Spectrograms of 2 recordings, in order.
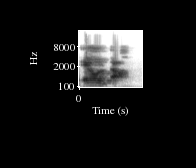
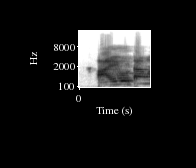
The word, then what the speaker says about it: aorta: हाँ AORTA, एओर्टा। आयोटा मत बोलना, आयोटा एक वर्ड होता है जो क्लास 11 से पढ़ना है, कॉम्प्लेक्स नंबर में आयोटा स्क्वायर -1 होता है।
